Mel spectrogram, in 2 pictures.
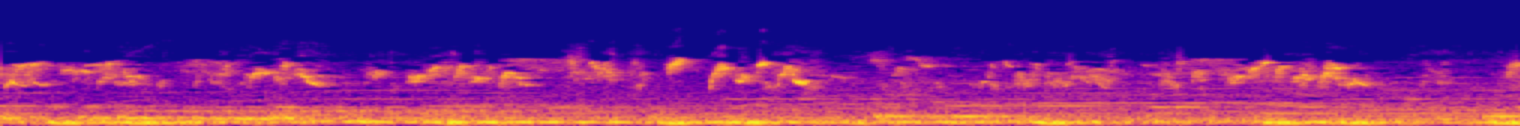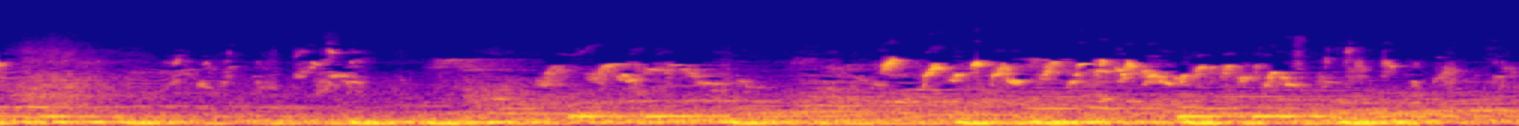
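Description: Red-whiskered bulbuls of a prized Jewish-strain line sing repeatedly in bright, clear chirping phrases, loud and close, over a steady low background hum throughout.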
